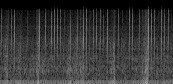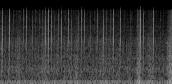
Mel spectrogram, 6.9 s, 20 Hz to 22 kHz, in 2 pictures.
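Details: 2003 Kia Rio after crank-no-start, started by prolonged cranking, runs rough: sharp irregular snapping over rough idle, coil pack arcing between cylinder 2 and 3 towers and ground, lessening as engine warms; ignition coil arcing misfire.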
